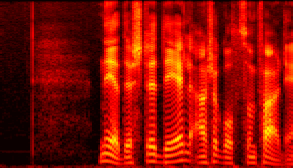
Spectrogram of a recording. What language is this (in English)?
Norwegian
